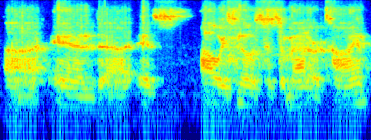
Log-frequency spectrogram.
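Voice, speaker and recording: A man's voice: very deep voice, level tone, moderate pace, gravelly, bright, forceful tone. A middle-aged man, a former football player and coach, answering thoughtfully with hesitant restarts over a video call. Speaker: guest, former pro football player and high school football coach. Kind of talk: reflective interview answers. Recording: echoey distant mic with background noise.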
